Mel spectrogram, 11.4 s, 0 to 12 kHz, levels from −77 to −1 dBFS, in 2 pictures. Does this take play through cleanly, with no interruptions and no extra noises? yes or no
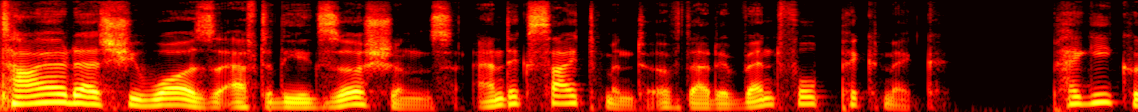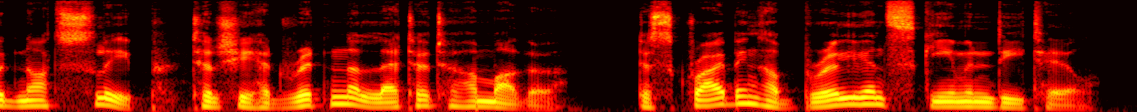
yes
